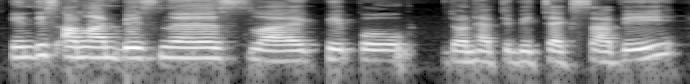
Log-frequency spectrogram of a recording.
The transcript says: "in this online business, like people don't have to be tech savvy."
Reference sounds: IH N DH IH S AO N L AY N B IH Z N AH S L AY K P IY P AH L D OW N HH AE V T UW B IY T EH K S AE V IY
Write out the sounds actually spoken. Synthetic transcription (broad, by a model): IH N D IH S AO N L AY N B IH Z N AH S L AY K P IY P AH L D OW N HH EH F T UW B IY T EH K S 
